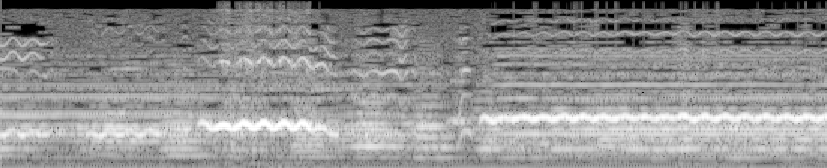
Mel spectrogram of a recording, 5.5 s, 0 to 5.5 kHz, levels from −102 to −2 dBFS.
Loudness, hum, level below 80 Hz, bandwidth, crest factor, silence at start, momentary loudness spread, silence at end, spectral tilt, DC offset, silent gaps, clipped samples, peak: -8 LUFS; none; -48 dBFS; 5.4 kHz; 8 dB; 0 s; 12 LU; 0 s; -7 dB/octave; 0.7%; none; 2%; 0 dBFS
